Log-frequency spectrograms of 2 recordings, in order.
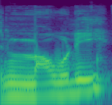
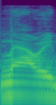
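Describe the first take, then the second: First: The word has a Māori-style pronunciation. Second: The word has a familiar anglicized English pronunciation. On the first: This is how the people themselves say it. The speaker calls it right. "the correct pronunciation, I'm told, is Māori" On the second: This is how English speakers usually say it. The speaker calls it wrong. "We say Maori"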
